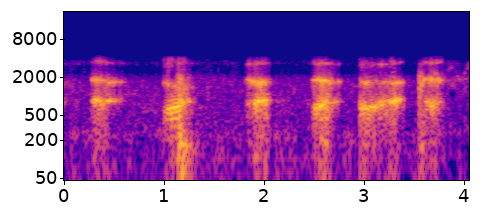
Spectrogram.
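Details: A male whose dinner didn't agree with him burps: six loud, resonant burps in quick succession over four seconds; burping.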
